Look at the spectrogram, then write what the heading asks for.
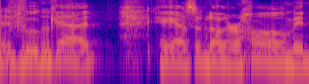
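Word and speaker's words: Phuket: It's Fuket. Fuket. It's f Don't say that cuz I have to I have to bleep you out if you say that. It's fuket.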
